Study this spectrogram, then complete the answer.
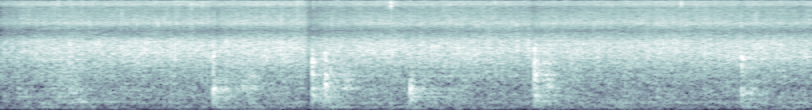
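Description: Chopped mint leaves and green chilies sauté for palak rice, a loud, constant sizzle broken by several sharp spatula scrapes and taps at uneven intervals, up close with no voices.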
